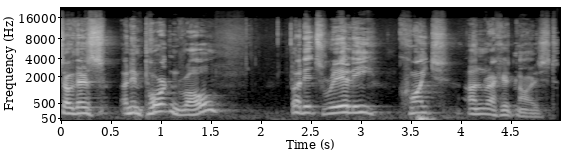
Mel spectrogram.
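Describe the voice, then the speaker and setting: With a West Country accent, a man talks at a moderate pace with high pitch and lively intonation. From England, Somerset (West Country). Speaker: professor. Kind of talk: keynote lecture. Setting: conference stage with audience.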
